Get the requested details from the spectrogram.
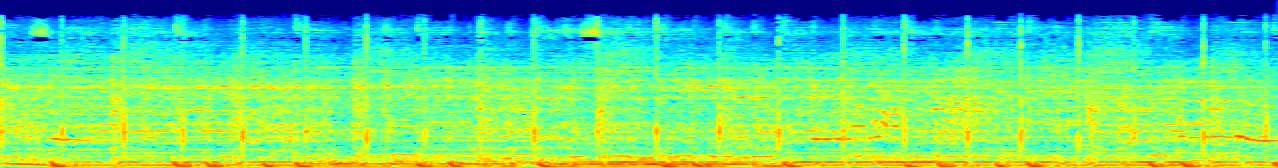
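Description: Sharp hand claps land irregularly across a continuous, busy background of low droning tones and crowd-like noise, the claps sounding as crisp, scattered smacks rather than a steady beat.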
